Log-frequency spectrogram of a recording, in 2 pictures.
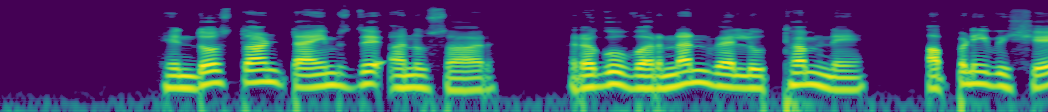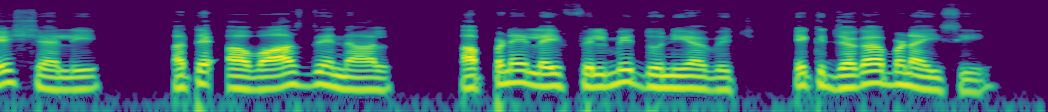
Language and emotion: Punjabi, neutral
